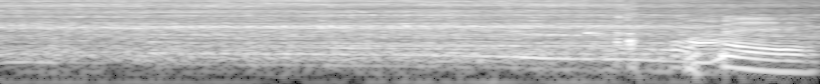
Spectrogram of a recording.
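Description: Countertop blender motor running at speed, its pitch falling over the last second or so as it is turned down, then cutting off sharply.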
